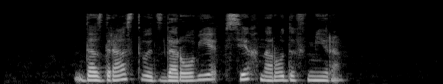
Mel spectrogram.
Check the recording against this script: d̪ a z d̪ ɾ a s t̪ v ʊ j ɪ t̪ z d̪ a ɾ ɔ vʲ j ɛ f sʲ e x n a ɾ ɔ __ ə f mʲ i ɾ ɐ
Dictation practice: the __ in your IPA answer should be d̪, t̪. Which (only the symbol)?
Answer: d̪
